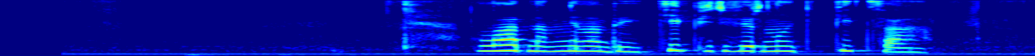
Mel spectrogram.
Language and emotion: Russian, positive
